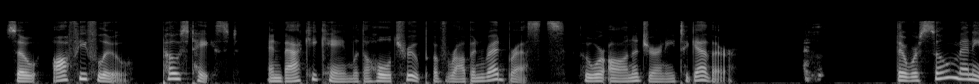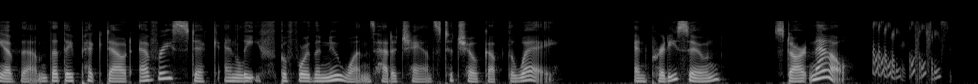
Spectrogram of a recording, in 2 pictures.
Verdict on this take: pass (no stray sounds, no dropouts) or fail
fail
